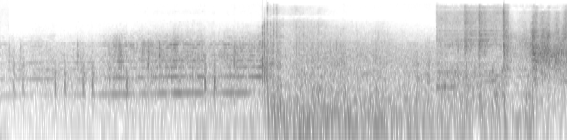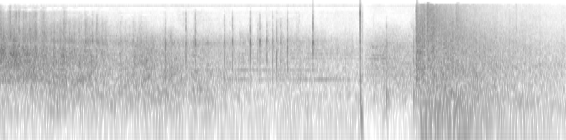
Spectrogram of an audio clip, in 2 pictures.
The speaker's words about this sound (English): Well, what you heard just there was an Iranian suicide drone being used in Kiev, the capital of Ukraine, um, attacking civilian populations used by the Russians uh, against Ukraine.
